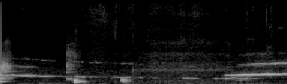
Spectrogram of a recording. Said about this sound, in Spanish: Y tus, y tus casas están cerca, entonces, wow, ambulancia. Y tus casas están cerca, así que no es tan problema. Cállate, ambulancia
